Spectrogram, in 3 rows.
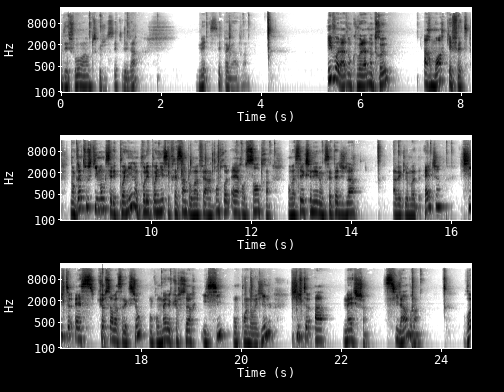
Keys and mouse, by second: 3.2 a, 9.7 click, 10.4 Tab, 11.0 ctrl+r, 14.8 click, 15.5-24.6 middle drag, 16.2 shift+s, 20.0 Tab, 20.9 shift+a.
